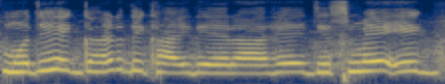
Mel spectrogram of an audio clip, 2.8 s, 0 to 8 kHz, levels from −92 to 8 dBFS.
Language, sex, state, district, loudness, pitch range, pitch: Hindi, female, Uttar Pradesh, Gorakhpur, -12 LUFS, 285-335 Hz, 310 Hz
